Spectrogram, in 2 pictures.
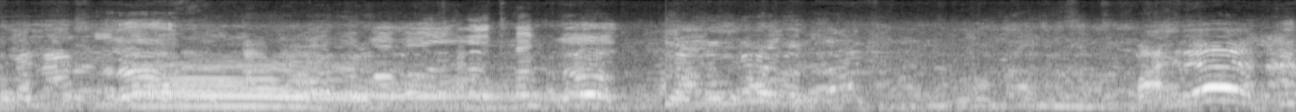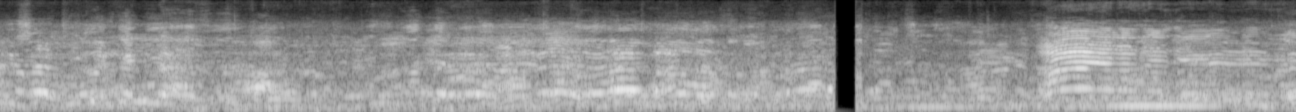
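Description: Dairy cattle low and moo now and then amid a busy crowd of chattering voices at Choubaria livestock market, a steady hubbub of people and animals close by.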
